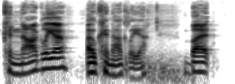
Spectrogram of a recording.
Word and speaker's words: Canaglia: effects and I said canal yeah see it's so phonetically it's canna glia Koenig Lia I'm gonna say Kanaga Lia okay no glue yeah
